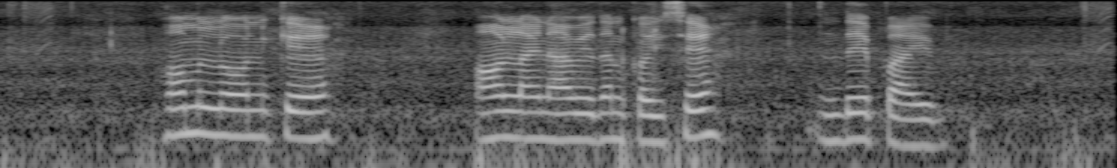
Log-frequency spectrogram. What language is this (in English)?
Magahi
